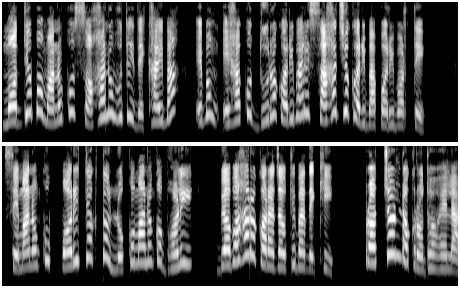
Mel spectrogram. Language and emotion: Odia, angry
